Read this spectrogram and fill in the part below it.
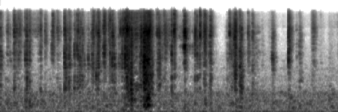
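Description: A foil card pack crinkles as hands tear it open.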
